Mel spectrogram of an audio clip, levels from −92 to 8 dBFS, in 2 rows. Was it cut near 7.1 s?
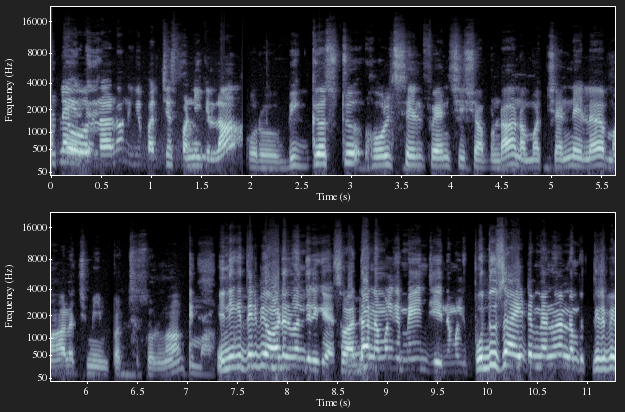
yes; 2 cuts; at 2.0 s, 7.1 s

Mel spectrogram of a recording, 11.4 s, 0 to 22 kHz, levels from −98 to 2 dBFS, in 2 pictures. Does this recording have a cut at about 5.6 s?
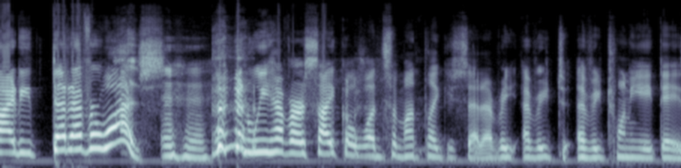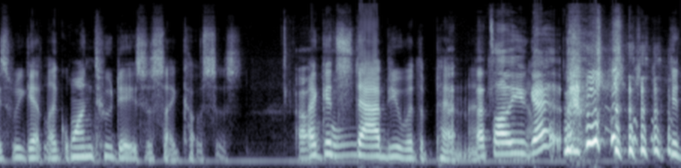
no; 1 cut; at 1.8 s

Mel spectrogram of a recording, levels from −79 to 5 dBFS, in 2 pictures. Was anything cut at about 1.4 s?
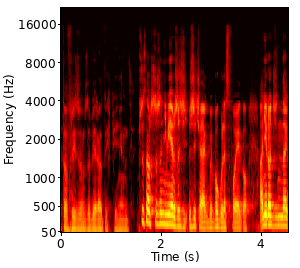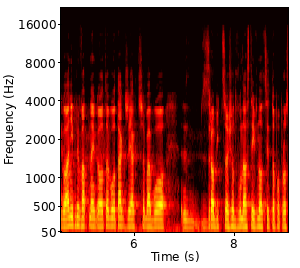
yes; 1 cut; at 1.4 s

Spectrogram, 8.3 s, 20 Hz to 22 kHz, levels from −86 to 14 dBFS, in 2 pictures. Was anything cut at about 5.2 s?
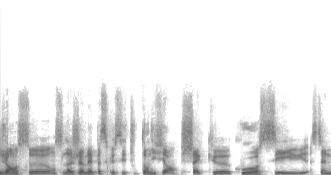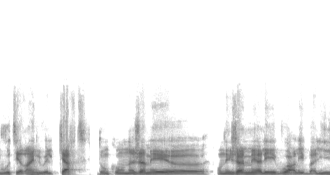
yes; 2 cuts; at 2.3 s, 5.2 s

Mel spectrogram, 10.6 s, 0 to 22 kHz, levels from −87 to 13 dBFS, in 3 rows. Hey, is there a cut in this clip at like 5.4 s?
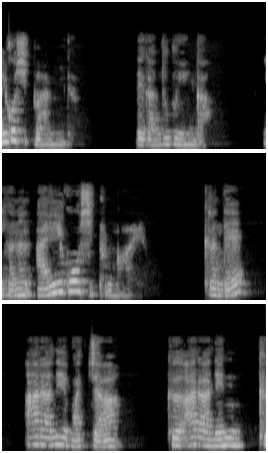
no; 1 cut; at 4.0 s

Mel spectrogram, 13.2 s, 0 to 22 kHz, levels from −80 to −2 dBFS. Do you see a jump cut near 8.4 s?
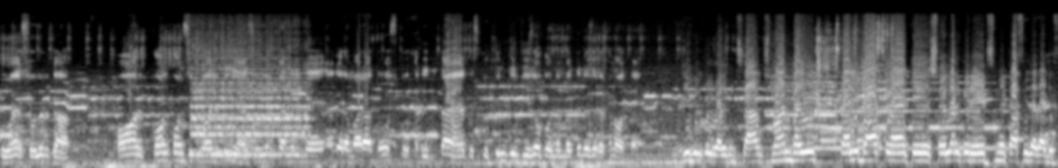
no; 0 cuts

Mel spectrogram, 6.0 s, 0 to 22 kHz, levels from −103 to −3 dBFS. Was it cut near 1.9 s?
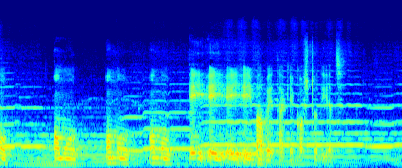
no; 1 cut; at 4.6 s

